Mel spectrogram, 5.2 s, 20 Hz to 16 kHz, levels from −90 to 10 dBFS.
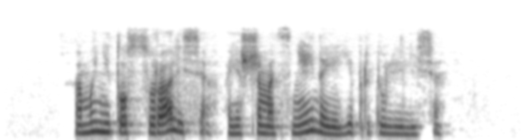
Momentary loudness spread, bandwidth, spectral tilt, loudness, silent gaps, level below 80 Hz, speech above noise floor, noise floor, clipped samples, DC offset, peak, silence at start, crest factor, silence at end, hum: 14 LU; 7.6 kHz; -5.5 dB/octave; -21 LUFS; none; -68 dBFS; 57 dB; -78 dBFS; under 0.1%; under 0.1%; -2 dBFS; 0.75 s; 20 dB; 0.8 s; none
